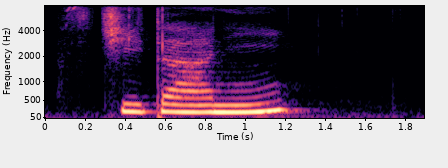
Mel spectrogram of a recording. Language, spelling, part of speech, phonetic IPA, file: Czech, sčítání, noun, [ˈst͡ʃiːtaːɲiː], Cs-sčítání.ogg
- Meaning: 1. verbal noun of sčítat 2. addition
